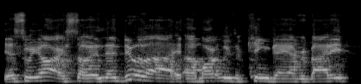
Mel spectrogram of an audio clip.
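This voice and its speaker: Bright, chatty co-host man. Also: fairly high pitch, steady tone, quick pace, poor audio. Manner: chatty, rambling and enthusiastic. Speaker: talk show co-host. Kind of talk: casual interview chat.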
